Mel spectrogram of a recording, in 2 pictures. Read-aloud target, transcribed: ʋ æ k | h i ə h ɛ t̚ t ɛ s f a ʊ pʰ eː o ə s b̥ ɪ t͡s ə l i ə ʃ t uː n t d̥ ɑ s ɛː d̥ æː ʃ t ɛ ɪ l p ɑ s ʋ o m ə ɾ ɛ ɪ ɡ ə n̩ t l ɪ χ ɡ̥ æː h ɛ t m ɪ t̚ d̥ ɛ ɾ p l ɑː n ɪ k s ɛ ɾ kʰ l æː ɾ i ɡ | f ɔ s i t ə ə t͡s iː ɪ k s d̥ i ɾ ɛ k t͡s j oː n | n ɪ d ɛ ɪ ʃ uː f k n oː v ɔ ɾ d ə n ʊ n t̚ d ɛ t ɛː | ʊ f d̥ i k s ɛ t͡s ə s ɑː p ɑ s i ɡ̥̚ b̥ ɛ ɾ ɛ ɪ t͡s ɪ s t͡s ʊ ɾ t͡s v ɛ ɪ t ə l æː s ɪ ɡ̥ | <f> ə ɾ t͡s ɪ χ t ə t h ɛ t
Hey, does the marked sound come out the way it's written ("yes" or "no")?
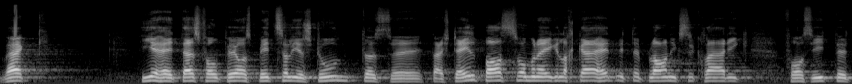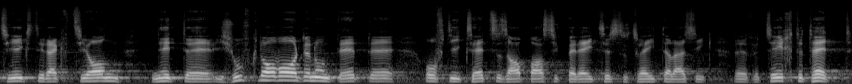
yes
